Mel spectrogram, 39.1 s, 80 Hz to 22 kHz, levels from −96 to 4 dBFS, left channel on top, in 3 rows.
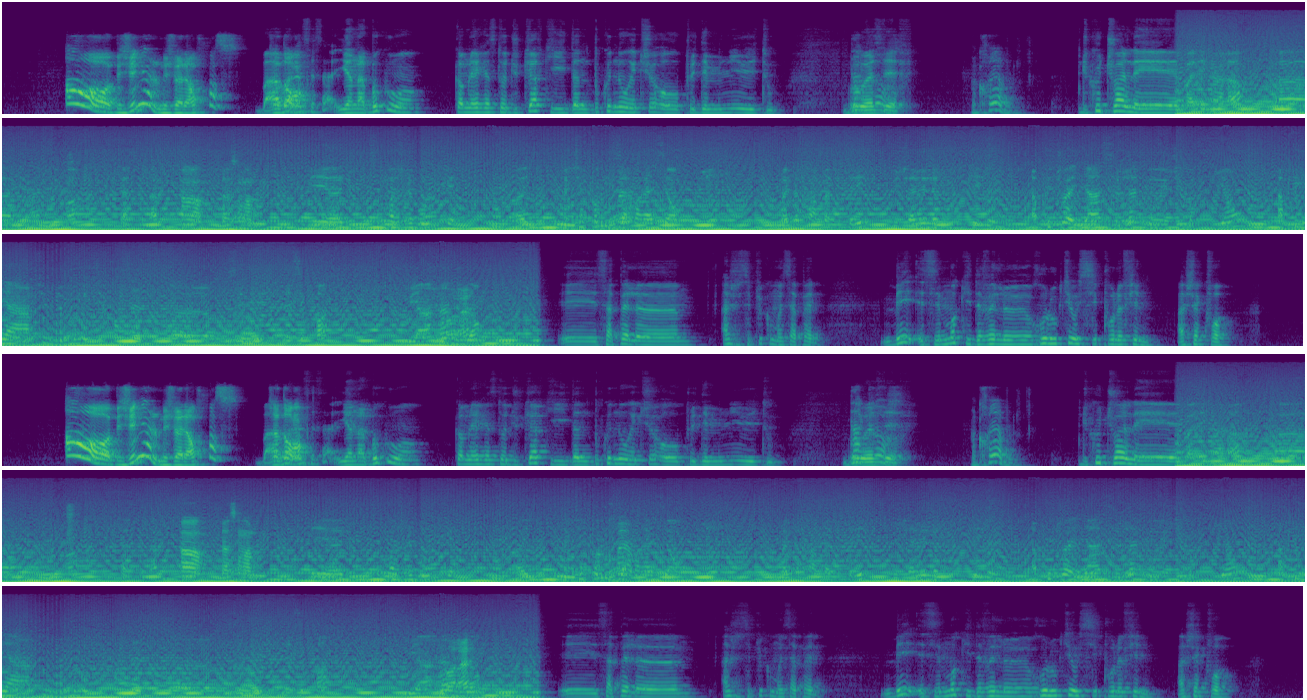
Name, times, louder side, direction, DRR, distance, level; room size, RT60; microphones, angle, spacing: voice 1, 0.6-2.3 2.7-3.0 8.4-8.9 9.8-10.1 14.8-15.6 19.0-19.4 30.5-30.8, right 2 dB, 35° right, 1.4 m, -27 dB
voice 2, 2.6-4.2 4.5-7.7 8.5-9.1 10.8-14.7 16.0-17.6 18.1-18.3 18.6-20.3 20.8-22.8 23.3-25.5 25.9-29.3 30.0-30.9 31.6-33.0 33.3-34.2 34.9-37.5 37.8-38.3, left 2 dB, 50° left, 0.9 m, -34 dB
sound 1, 11.7-31.4, left 1 dB, 5° left, 0.4 m, -20 dB
10.5 x 6.7 x 4.5 m
head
